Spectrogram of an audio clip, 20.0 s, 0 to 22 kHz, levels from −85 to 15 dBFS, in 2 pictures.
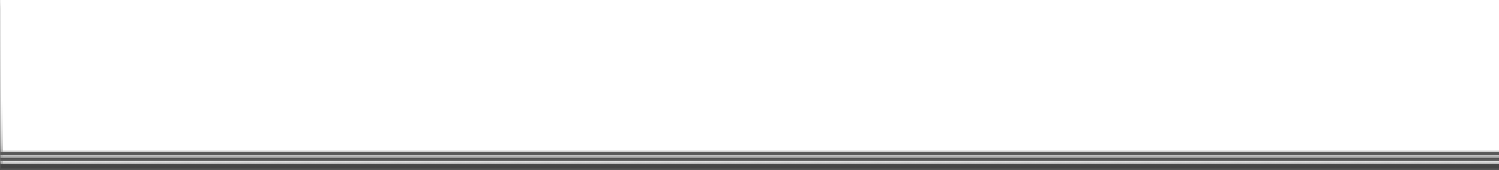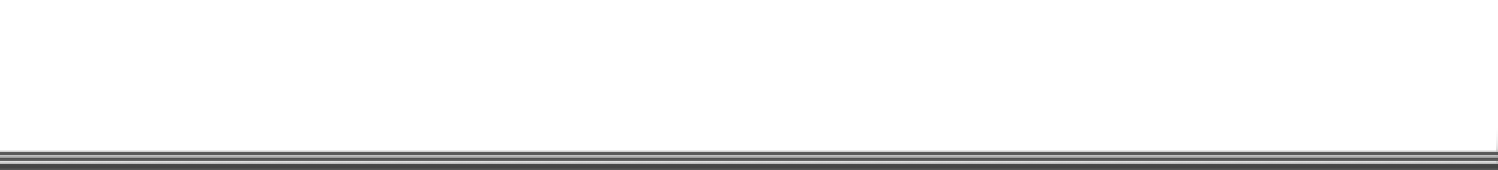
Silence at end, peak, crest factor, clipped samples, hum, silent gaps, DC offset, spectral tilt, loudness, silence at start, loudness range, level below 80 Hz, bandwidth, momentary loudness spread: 0 s; 0 dBFS; 10 dB; under 0.1%; 50 Hz at -95 dBFS; none; under 0.1%; -5.5 dB/octave; -10 LUFS; 0 s; 0 LU; under -90 dBFS; 2.4 kHz; 0 LU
